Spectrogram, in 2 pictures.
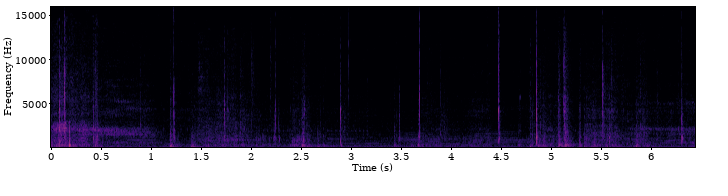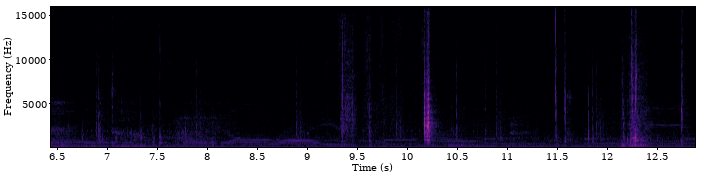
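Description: Scattered light clicks and taps from handling a cross-stitch embroidery frame and needle, over a steady low hum and faint background music.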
